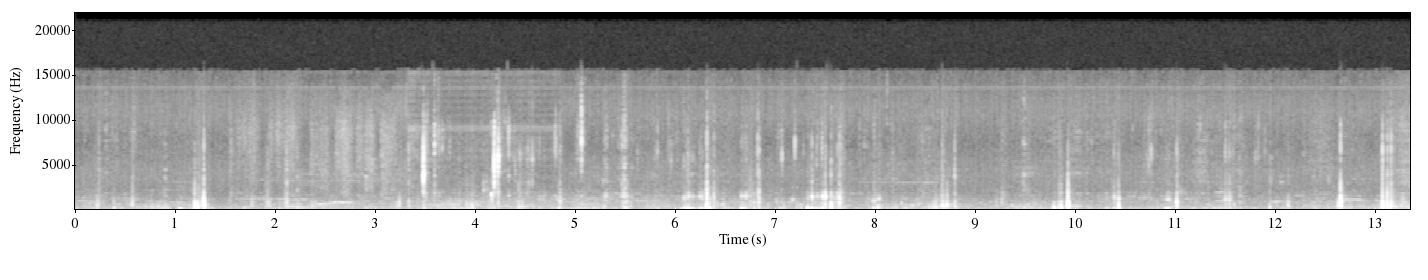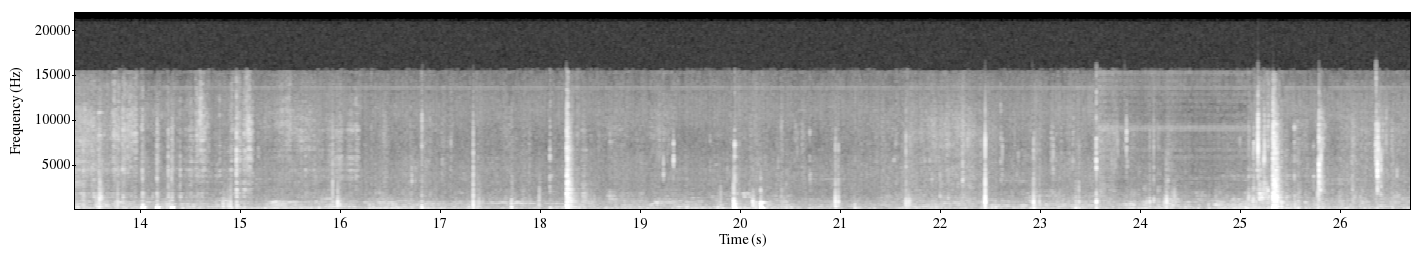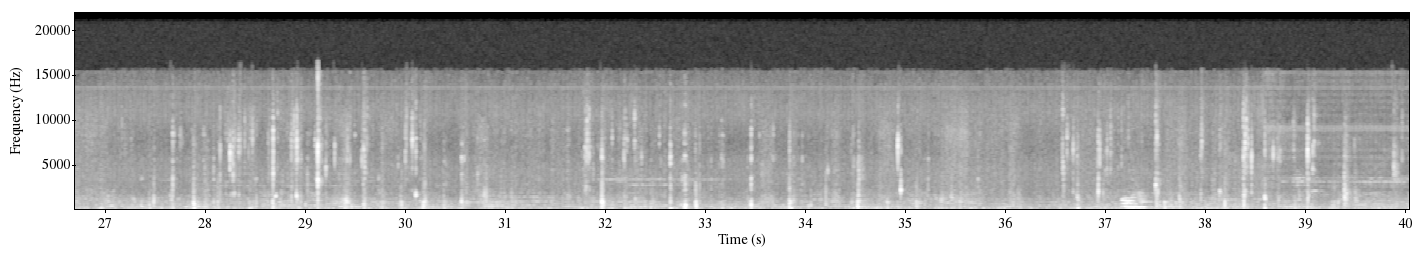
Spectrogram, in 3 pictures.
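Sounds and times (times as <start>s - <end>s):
soft chewing mouth sounds: 0.0s - 40.0s
person crunching something brittle: 25.0s - 26.6s.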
